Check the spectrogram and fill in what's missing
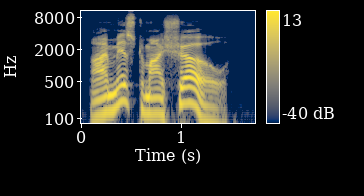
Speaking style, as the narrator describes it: Grandpa Fred barked to himself, upset that his afternoon routine was disrupted

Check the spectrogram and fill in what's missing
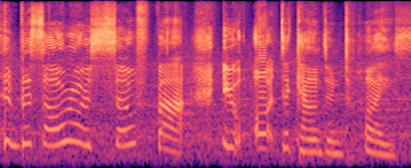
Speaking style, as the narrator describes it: Mercy replied, giggling

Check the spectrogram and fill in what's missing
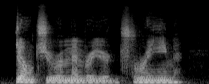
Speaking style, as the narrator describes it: she said in a ghastly voice

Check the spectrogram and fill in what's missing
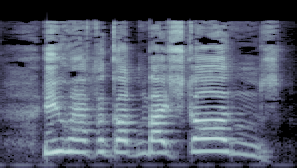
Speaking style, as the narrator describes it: Lady Priscilla Perfect shouted out

